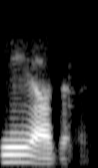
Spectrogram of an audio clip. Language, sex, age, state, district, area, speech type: Nepali, male, 30-45, West Bengal, Darjeeling, rural, conversation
